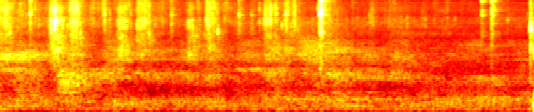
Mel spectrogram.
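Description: Faint sounds of hands squeezing and rolling a moist coconut and jaggery mixture into a ball over a steel plate, with a soft tap about two and a half seconds in.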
